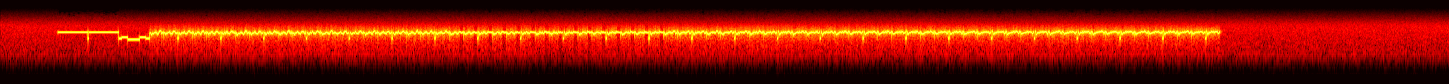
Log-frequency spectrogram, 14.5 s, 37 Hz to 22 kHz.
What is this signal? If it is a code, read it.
SSTV (slow-scan television), Scottie S1, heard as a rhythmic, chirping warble.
